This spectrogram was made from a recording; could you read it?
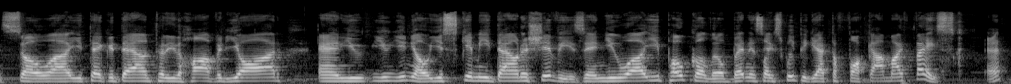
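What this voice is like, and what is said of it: Put-on Boston accent. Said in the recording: “Pretty good Boston ... terrible”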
